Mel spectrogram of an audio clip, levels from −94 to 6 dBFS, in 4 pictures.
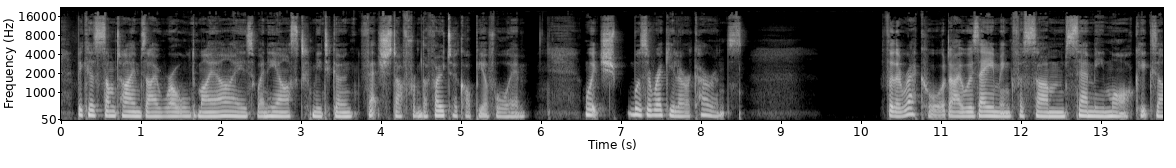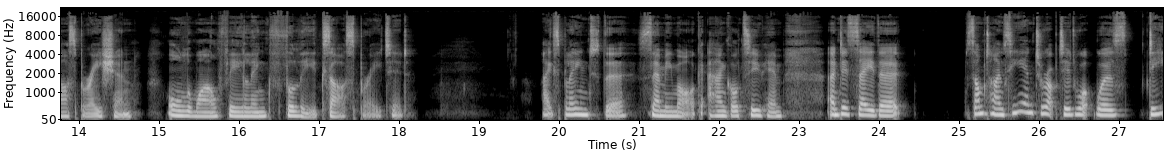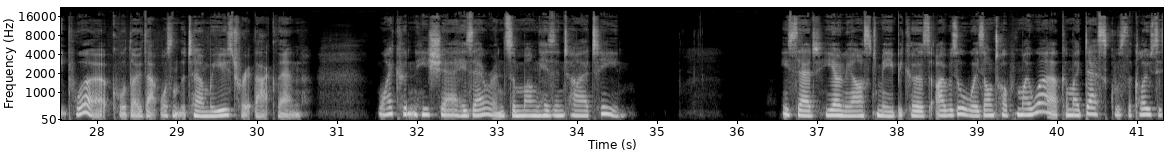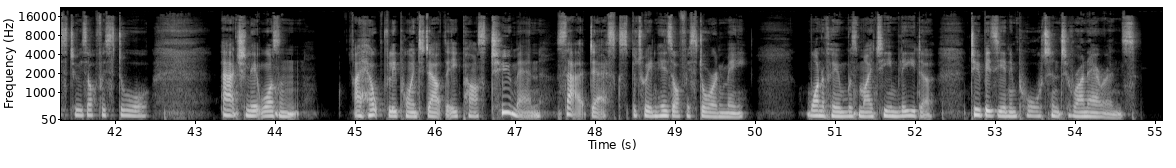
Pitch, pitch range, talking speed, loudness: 170 Hz, 150-190 Hz, 155 wpm, -20 LUFS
